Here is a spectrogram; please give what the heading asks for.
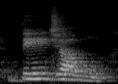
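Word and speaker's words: déjà vu: it says deja vu the word there is deja vu in that is the word you know spelling but then the pronunciation is deja vu now what is deja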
